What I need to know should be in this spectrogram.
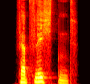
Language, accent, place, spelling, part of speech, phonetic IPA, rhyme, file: German, Germany, Berlin, verpflichtend, verb, [fɛɐ̯ˈp͡flɪçtn̩t], -ɪçtn̩t, De-verpflichtend.ogg
- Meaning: present participle of verpflichten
